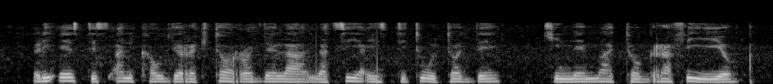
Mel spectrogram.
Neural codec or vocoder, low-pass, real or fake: none; 7.2 kHz; real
